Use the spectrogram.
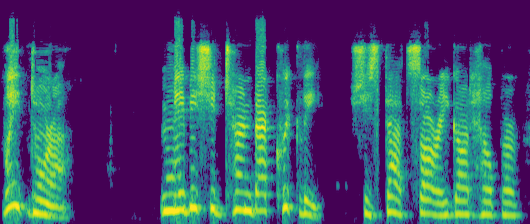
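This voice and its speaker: Casting: actress as capable young country daughter, high-pitched, earnest, reproachful, rural tragedy. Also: female voice, lively intonation, takes it slowly, a bit bright, full character voice. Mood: urgent, concerned. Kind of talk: stage drama read as virtual play.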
